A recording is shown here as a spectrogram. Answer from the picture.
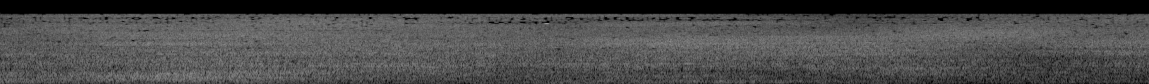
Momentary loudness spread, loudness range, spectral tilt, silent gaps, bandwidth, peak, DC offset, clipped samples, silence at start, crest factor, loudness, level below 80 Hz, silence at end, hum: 3 LU; 2 LU; 1 dB/octave; none; 11.5 kHz; -12 dBFS; under 0.1%; under 0.1%; 0 s; 16 dB; -24 LUFS; -58 dBFS; 0 s; none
